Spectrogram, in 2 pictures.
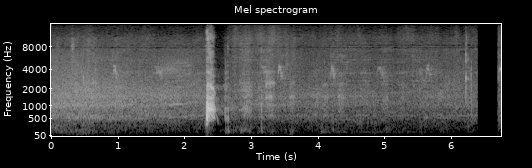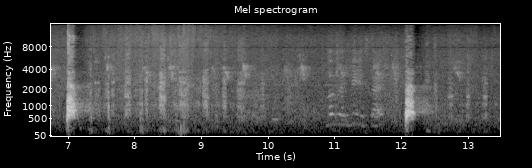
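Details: A female Cavalier King Charles Spaniel gives single sharp barks a few seconds apart amid quiet room sounds, while being told to "speak".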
